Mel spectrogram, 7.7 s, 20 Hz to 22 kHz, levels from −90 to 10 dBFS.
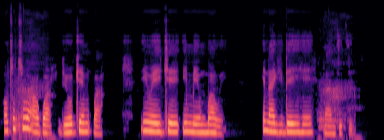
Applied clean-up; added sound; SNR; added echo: classical method spectral subtraction.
